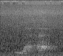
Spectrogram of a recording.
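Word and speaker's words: إله: Tapi bacanya ilah itu selalu dibaca panjang. Walaupun harakatnya itu cuma sret gitu aja, tapi bacanya selalu panjang.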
